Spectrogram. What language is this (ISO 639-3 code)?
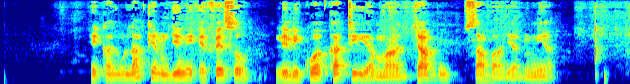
swa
